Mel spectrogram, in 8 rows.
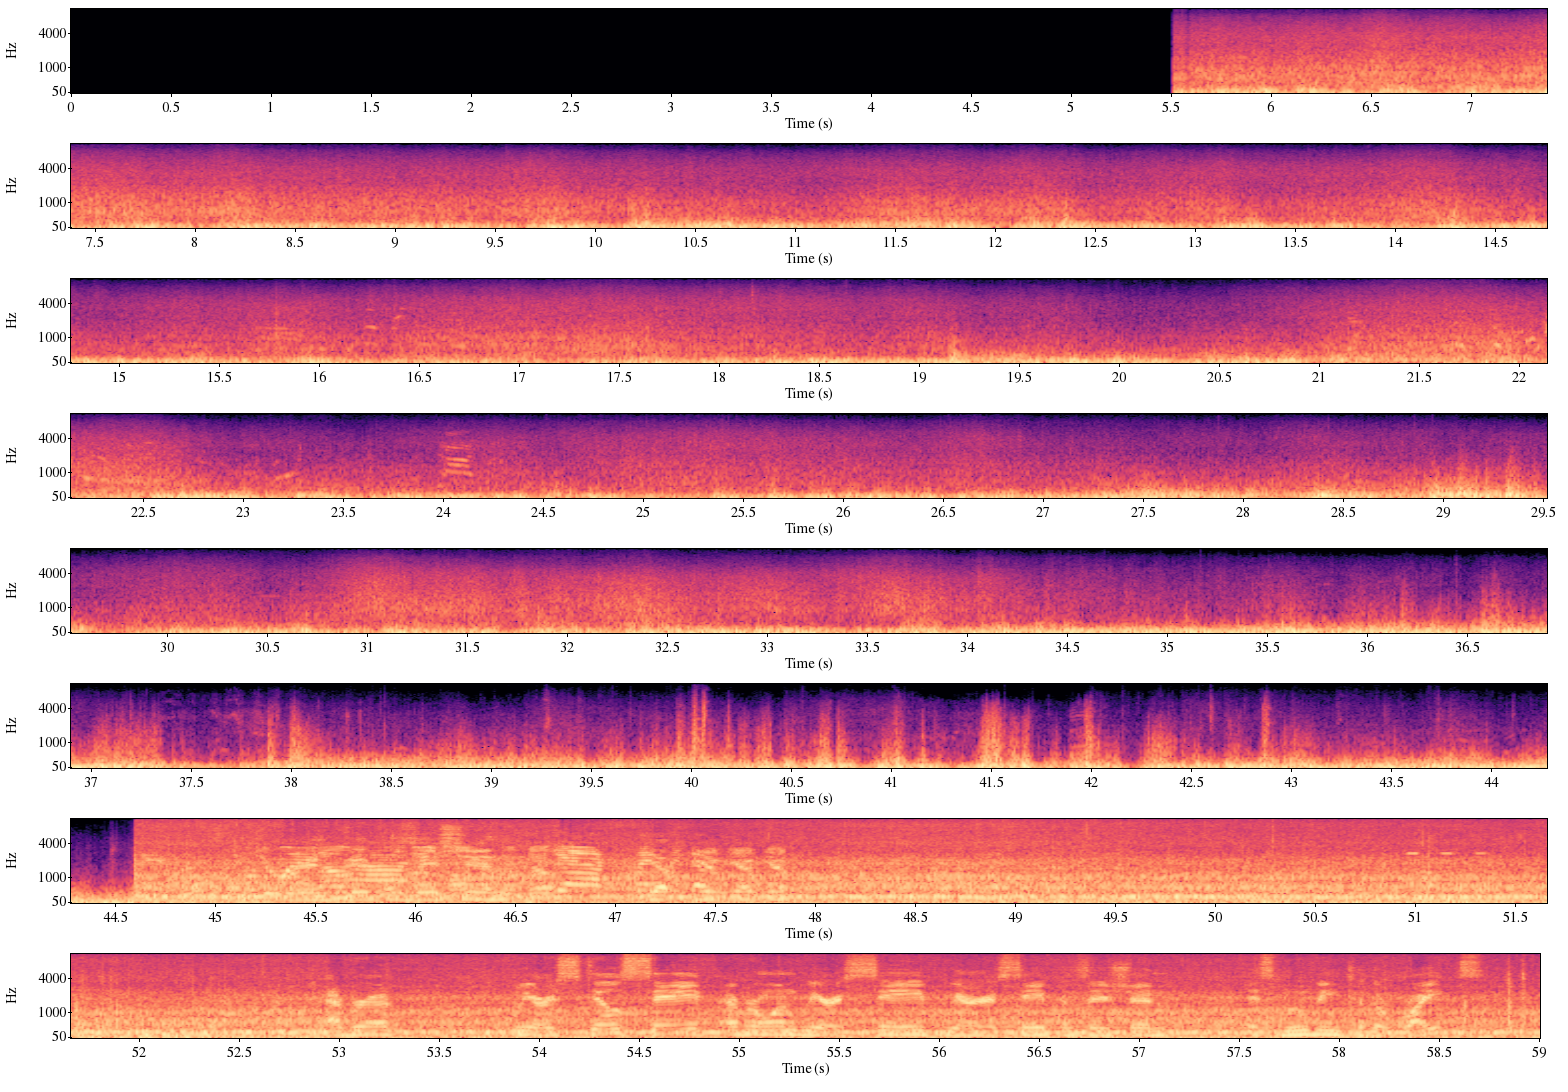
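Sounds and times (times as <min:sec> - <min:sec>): wind buffeting microphone: 0:05.5 - 0:59.0.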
